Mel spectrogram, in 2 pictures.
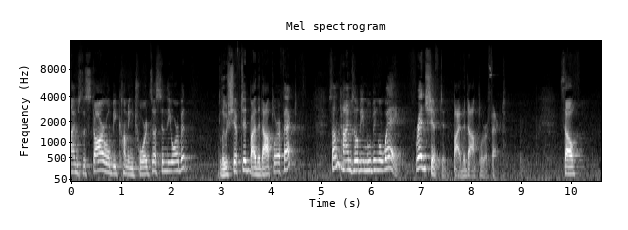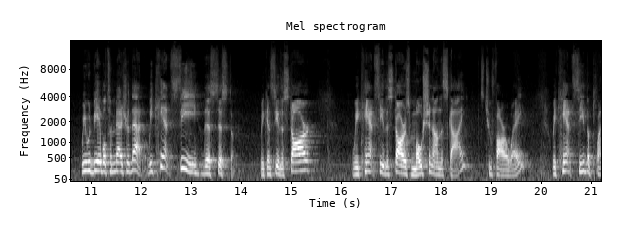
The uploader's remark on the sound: Live Class Lecture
